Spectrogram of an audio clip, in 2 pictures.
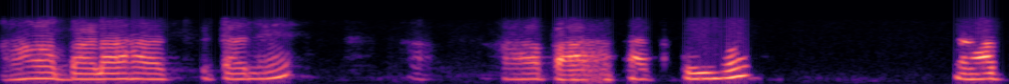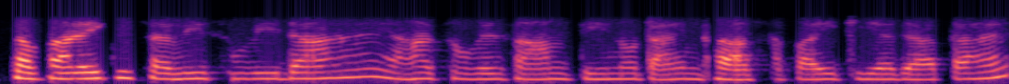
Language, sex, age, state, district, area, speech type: Hindi, female, 30-45, Madhya Pradesh, Seoni, urban, conversation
